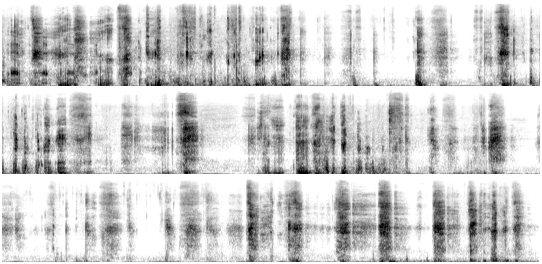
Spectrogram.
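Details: French Bulldog at play, refusing to hand over its toy, snorting and huffing continuously for twenty seconds: dense, irregular bursts of noisy breaths and snuffles with occasional brief pauses.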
